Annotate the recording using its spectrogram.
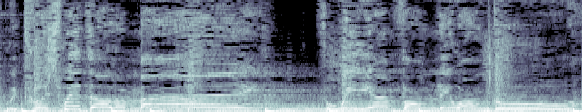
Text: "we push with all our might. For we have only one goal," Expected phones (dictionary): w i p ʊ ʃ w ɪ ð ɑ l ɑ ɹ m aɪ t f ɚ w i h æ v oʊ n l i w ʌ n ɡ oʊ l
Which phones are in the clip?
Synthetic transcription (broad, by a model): w i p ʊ s w ɪ ð ɑ l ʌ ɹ m aɪ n f ɚ w i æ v oʊ n l i w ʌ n ɡ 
